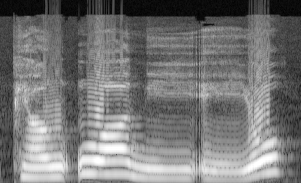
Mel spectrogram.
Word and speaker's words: 병원이에요: Và khi phát âm thì các bạn sẽ nối âm lên. 병원이에요.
